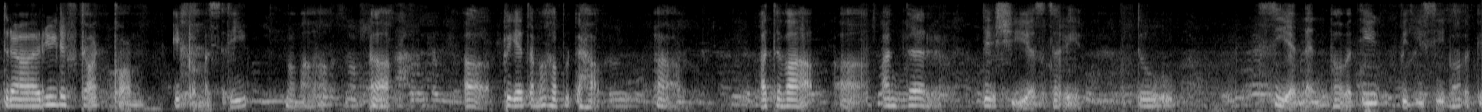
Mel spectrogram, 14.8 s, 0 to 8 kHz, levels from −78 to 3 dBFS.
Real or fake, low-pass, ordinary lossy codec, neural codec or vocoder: fake; 7.2 kHz; none; codec, 16 kHz in and 24 kHz out, 1.1 kbps, FireRedTTS-2 codec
